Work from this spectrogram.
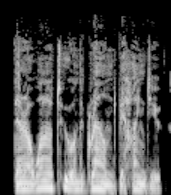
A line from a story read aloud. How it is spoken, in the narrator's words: called Reg softly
